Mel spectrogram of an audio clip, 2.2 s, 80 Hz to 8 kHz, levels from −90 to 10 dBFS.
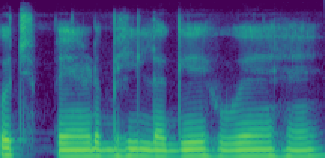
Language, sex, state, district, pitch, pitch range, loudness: Hindi, male, Uttar Pradesh, Lucknow, 125 Hz, 120-125 Hz, -16 LUFS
